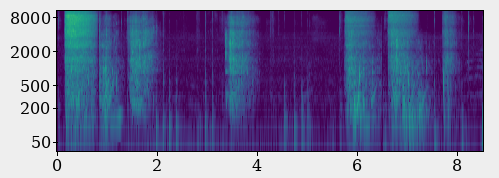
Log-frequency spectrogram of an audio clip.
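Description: Water splashes as it pours out of a bucket.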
